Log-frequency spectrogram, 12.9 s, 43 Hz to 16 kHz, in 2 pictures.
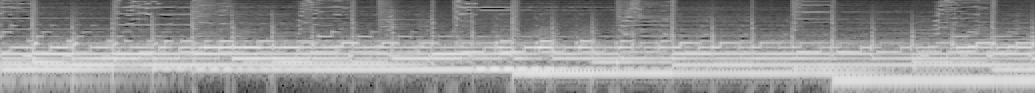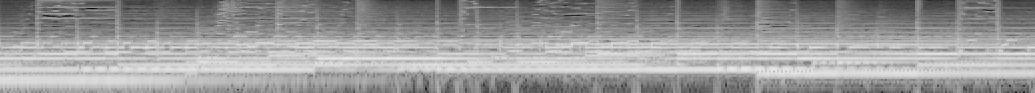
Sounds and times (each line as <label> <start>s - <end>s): synth 0.0s - 12.9s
